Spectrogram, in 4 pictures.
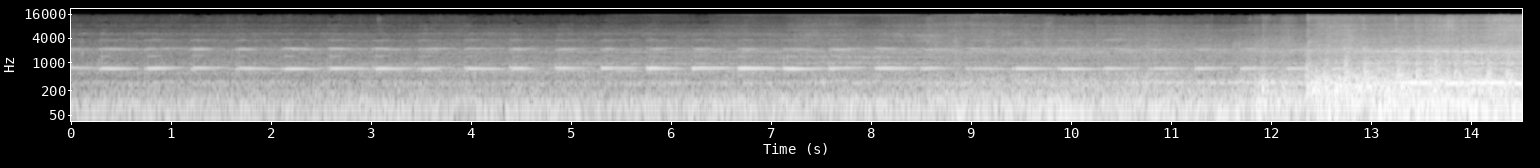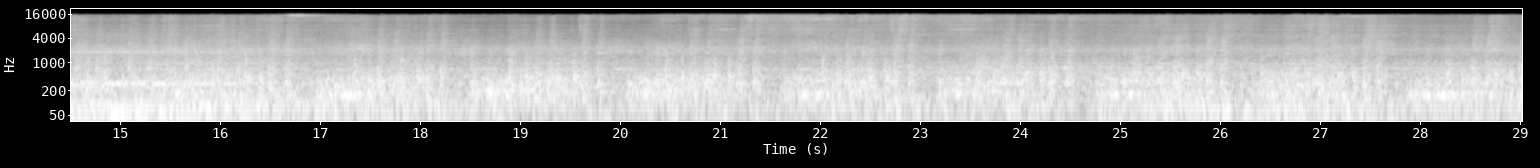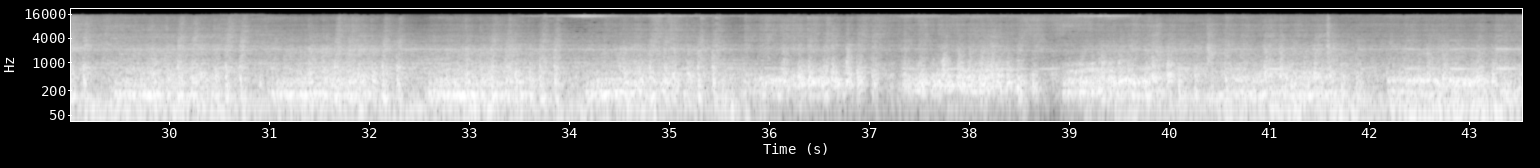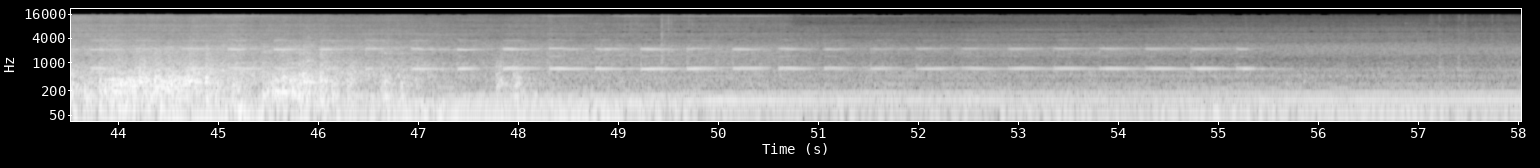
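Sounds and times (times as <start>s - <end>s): train wheels clattering over rail joints: 11.8s - 48.4s.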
